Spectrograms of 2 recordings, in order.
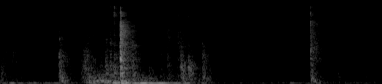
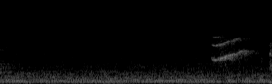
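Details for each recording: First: A door hinge after its bone-dry pin was rubbed with bar soap and refitted: the door swings with only soft thumps and latch clicks, and the hinge no longer squeaks at all. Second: Door swinging on a dry hinge pin: short, sliding high squeal near the end, before trying bar soap on the hinge to get rid of the squeak.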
